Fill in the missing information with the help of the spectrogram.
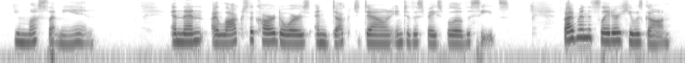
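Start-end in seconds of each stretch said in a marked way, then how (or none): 0.2-1.3 creepy, eerie, hushed half-whisper. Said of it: "The boy whispers".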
